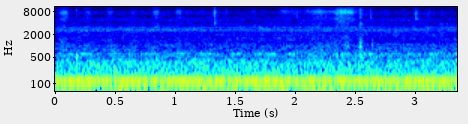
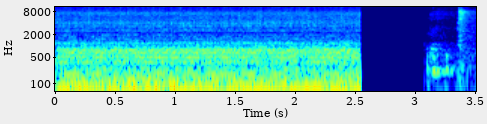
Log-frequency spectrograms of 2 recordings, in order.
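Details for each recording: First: Red Dragon Bubble King 2000 skimmer pump after DIY impeller repair with JB Weld, running about 3 hours: quiet steady low hum, no rattle or buzzing from the impeller; earlier rattling gone, normal running. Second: Red Dragon Bubble King 2000 skimmer pump, before repair: steady dense buzzing rattle over the running pump hum; the magnet turns loosely on the impeller when held by hand, causing the rattle.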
